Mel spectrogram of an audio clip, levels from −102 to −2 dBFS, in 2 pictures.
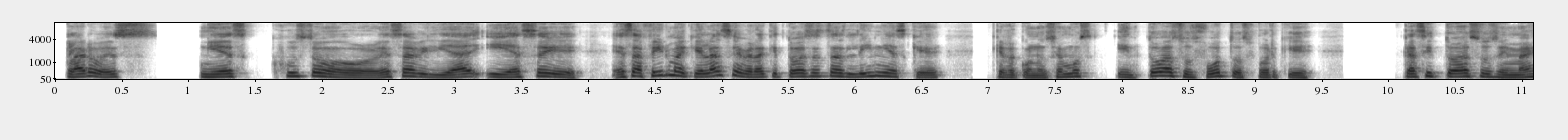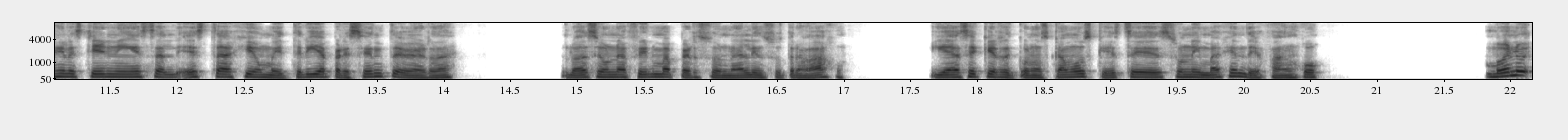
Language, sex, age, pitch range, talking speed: Spanish, male, 30-49, 130-180 Hz, 155 wpm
